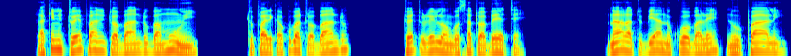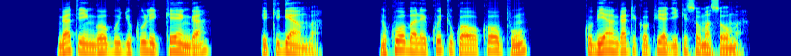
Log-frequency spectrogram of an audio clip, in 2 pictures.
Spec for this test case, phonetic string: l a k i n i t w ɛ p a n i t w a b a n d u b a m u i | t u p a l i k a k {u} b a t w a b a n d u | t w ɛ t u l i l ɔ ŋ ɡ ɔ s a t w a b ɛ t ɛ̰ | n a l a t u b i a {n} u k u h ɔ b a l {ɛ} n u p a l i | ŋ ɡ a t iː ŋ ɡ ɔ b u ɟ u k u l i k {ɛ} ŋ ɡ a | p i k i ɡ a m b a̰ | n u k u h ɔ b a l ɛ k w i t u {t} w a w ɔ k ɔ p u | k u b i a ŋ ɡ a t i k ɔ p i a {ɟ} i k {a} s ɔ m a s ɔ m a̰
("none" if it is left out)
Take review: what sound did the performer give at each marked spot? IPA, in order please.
u, n, ɛ, ɛ, k, ɟ, i

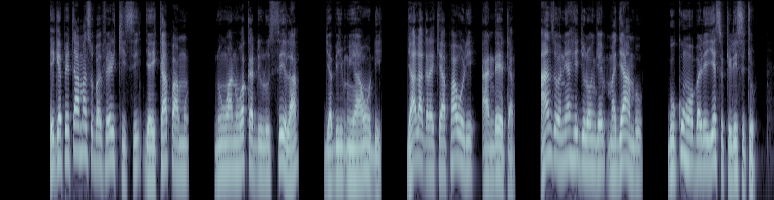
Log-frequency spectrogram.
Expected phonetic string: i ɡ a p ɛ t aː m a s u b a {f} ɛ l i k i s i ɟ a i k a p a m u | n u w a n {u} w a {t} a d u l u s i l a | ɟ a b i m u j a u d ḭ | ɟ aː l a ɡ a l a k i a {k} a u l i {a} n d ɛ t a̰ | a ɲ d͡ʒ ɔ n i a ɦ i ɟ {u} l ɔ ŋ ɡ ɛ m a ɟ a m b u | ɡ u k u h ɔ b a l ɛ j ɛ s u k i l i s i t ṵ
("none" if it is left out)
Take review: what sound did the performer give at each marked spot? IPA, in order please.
f, u, k, p, a, u

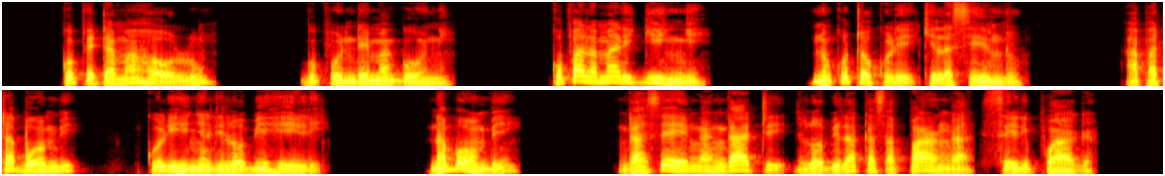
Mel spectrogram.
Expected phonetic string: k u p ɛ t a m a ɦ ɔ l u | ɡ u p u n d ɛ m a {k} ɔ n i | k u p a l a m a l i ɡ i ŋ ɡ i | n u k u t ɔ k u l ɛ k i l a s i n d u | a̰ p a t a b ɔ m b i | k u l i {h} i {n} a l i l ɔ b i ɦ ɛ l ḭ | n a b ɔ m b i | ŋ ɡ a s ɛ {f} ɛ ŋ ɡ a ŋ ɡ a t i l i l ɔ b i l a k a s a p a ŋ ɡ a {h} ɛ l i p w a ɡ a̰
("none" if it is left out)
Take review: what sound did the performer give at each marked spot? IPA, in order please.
ɡ, h, ɲ, h, s

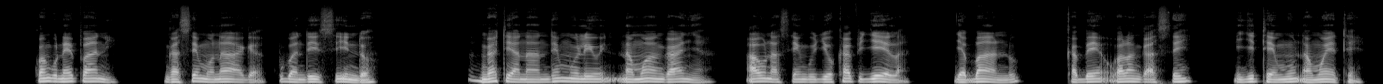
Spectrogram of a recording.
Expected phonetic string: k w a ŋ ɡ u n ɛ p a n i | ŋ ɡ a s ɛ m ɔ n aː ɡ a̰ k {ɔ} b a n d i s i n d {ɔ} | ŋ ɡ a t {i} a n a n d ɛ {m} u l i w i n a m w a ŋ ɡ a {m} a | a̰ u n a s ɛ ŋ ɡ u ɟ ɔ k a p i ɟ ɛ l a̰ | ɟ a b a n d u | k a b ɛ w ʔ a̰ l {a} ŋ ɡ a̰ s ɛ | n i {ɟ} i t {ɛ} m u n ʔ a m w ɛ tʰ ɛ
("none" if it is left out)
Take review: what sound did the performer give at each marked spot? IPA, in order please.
u, ɔ, i, m, ɲ, a, ɟ, ɛ

